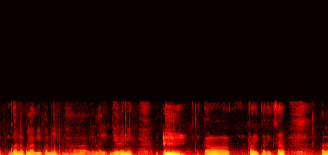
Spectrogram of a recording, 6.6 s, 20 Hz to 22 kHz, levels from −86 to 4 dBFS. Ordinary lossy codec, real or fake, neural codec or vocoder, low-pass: none; real; none; none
